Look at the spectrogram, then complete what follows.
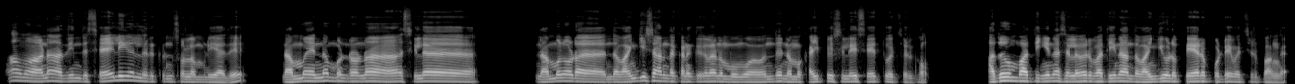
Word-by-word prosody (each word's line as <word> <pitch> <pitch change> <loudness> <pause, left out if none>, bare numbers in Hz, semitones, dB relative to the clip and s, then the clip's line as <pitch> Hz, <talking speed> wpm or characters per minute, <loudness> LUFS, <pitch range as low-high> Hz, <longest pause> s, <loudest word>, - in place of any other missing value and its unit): ஆமா. 165 -4 -2
ஆனா 155 +4 0
அது 140 - -7
இந்தச் 140 -2 -6
செயலிகள்ல 170 +1 +1
இருக்குன்னு 130 -1 -9
சொல்ல 120 -1 -1
முடியாது. 110 -2 -1 0.5
நம்ம 135 +7 +1
என்ன 160 +3 -1
பண்றோம்னா, 145 +1 +1 0.4
சில 135 +2 -1 1.2
நம்மளோட 150 +4 +1 0.3
இந்த 120 0 -2
வங்கி 145 +8 0
சார்ந்த 155 -4 +1
கணக்குகள 130 +1 -1
நம்ம 125 -2 -3
மு - - -2
வ - - 0
வந்து 125 +4 -3
நம்ம 120 -1 0
கைப்பேசியிலே 130 +2 -1
சேர்த்து 125 0 -3
வச்சிருக்கோம். 105 -3 -7 0.6
அதுவும் 170 +4 +3
பாத்தீங்கன்னா 150 0 +2
சில 135 -1 +2
பேர் 145 -1 +1
பாத்தீங்கன்னா, 145 +2 +3
அந்த 125 - -1
வங்கியோட 135 +4 +2
பேர 135 +1 +6
போட்டே 130 - -1
வச்சிருப்பாங்க. 110 -4 -6
135 Hz, 160 wpm, -23 LUFS, 125-150 Hz, 1.2 s, பேர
